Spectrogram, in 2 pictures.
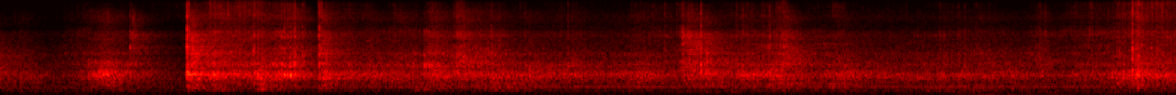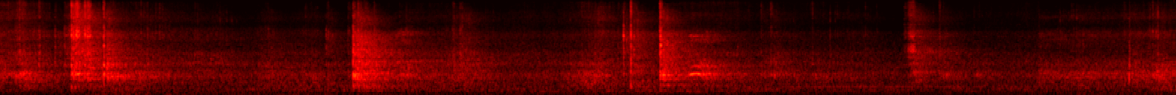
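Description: Skateboard wheels rolling on concrete, with about half a dozen sharp clacks of the board striking the concrete at intervals.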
